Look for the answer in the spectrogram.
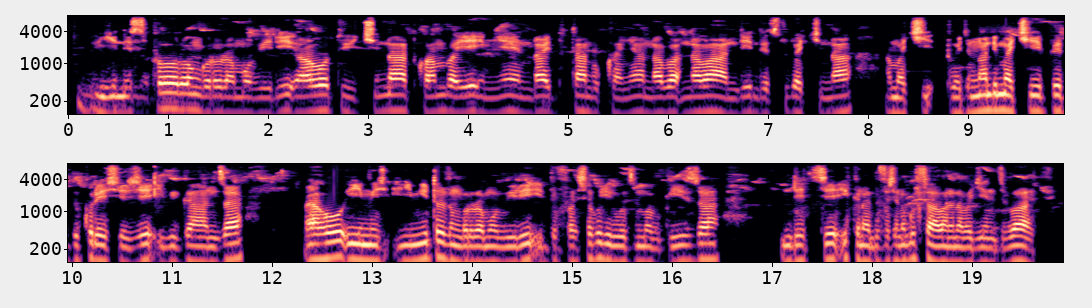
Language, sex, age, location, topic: Kinyarwanda, male, 50+, Musanze, government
